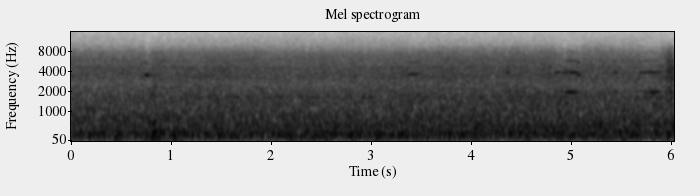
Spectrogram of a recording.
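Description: Steady rushing noise of wind and floodwater, with the water pouring through a broken levee.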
